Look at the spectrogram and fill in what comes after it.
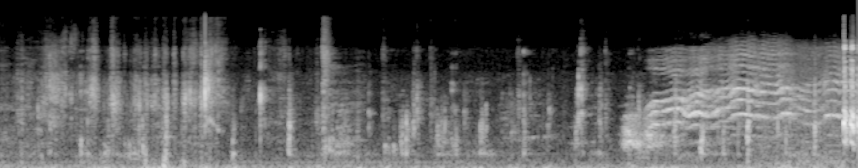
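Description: Close-miked chewing and lip-smacking: wet mouth clicks from eating the last of the fried chicken. Near the end, a wavering pitched hum comes in.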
